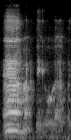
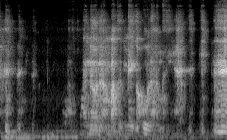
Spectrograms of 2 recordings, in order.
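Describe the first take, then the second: First: Fast and higher, laughing; excited laughing. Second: Slow, laughing through the words. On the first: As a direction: rattle it off gleefully, laughing. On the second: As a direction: chuckle it out slowly, savoring it. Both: Real, not acted. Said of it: "I'm smiling from ear to ear".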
